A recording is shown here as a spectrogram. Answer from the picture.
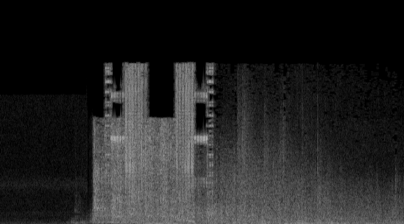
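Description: A sudden loud thunder-like boom about a second in, rumbling on with a crackling edge.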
